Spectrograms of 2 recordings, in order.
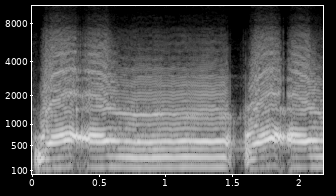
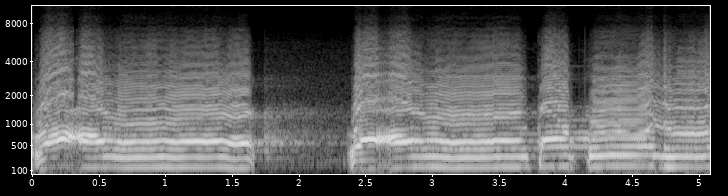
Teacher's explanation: nun sukun ketemu ta, ikhfa, ya, ikhfa, dan ikhfa itu ya ada dengungannya 2 harakat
